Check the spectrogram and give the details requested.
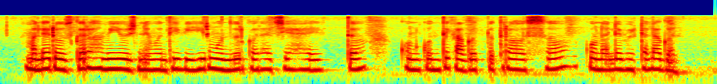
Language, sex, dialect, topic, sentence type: Marathi, female, Varhadi, agriculture, question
